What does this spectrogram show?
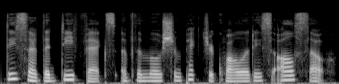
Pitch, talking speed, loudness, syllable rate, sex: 175 Hz, 175 wpm, -17 LUFS, 6.1 syllables/s, female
